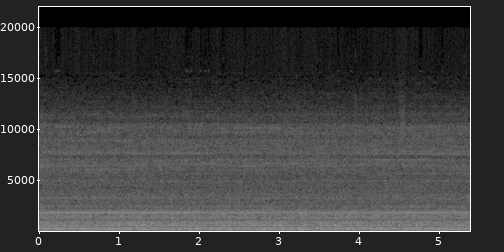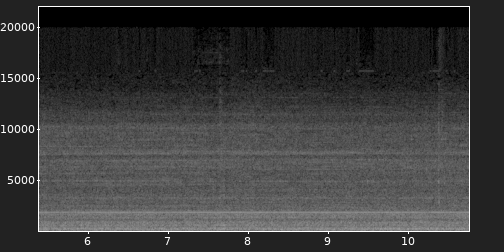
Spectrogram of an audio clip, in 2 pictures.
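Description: A Troy-Bilt leaf blower, only a couple of years old, runs at a steady, loud, close roar with no letup and no voices.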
